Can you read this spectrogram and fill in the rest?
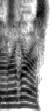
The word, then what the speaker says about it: Ouroboros: One of those songs being about the snake, the symbol of the snake eating its own tail, Ouroboros, is that how you say it? Ouroboros, yes.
